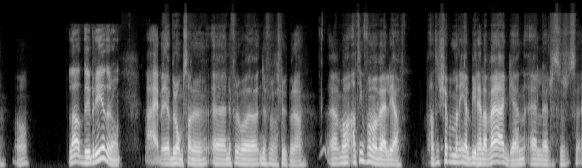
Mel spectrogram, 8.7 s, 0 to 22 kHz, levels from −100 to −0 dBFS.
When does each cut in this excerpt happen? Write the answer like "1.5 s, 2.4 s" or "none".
none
